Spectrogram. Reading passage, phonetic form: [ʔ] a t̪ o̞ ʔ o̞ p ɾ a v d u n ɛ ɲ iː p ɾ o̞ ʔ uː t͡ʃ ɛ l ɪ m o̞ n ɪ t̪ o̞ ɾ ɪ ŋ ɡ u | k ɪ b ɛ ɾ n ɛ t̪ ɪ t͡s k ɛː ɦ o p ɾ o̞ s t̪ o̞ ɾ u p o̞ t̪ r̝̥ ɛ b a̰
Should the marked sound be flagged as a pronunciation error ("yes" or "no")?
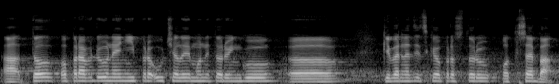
no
